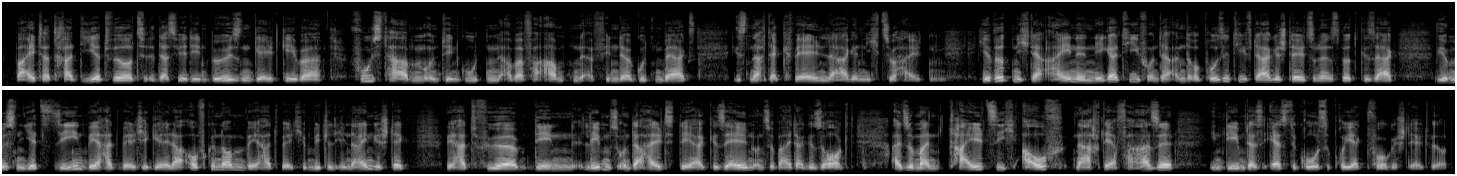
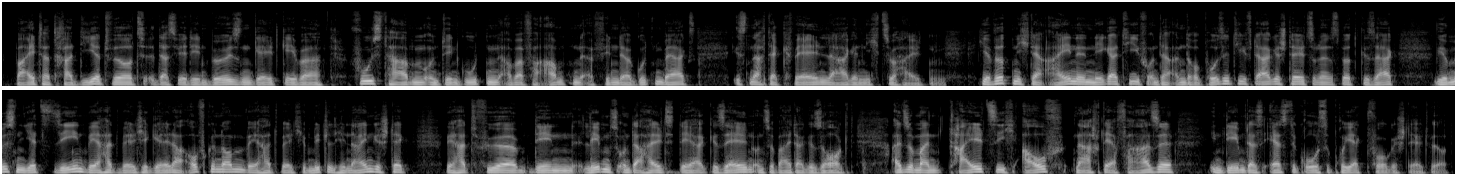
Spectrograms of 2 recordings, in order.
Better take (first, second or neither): second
